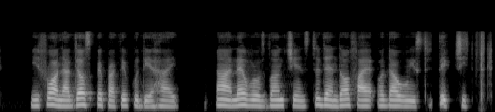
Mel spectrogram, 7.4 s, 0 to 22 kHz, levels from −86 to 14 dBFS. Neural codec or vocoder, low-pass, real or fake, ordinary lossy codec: codec, 16 kHz, 0.5 kbps, FunCodec, trained on LibriTTS, 25 frames a second; none; fake; none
